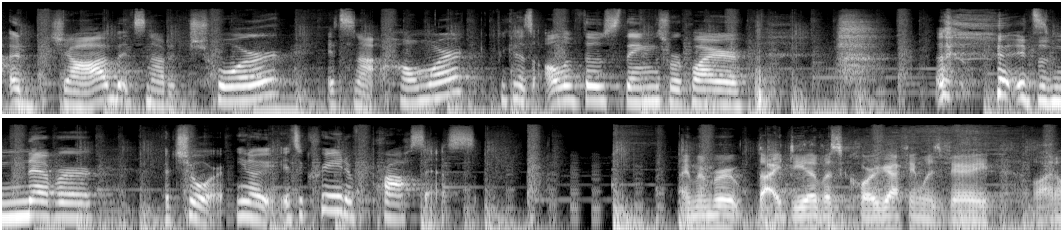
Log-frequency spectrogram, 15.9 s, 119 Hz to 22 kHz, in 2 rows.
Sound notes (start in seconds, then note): 5.8 sighs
